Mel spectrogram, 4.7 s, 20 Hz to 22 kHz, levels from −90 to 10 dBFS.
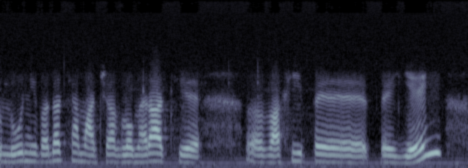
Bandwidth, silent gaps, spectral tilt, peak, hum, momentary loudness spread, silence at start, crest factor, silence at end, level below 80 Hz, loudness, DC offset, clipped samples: over 20 kHz; none; -6.5 dB/octave; -10 dBFS; 50 Hz at -55 dBFS; 9 LU; 0 s; 18 dB; 0 s; -58 dBFS; -28 LUFS; under 0.1%; under 0.1%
